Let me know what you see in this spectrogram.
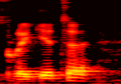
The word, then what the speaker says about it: Brigitte: In German, you pronounce every vowel. It's spelled like Bridget, but in German, it's Brigitte.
